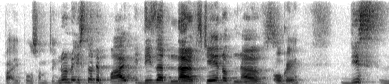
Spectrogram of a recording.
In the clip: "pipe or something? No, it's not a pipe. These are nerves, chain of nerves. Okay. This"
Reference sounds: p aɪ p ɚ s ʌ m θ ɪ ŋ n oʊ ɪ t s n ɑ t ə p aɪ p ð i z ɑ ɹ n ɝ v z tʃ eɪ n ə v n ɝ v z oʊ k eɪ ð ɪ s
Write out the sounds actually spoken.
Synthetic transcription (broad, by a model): p aɪ p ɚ s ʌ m t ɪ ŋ n oʊ ɪ t s n ɑ t ə p aɪ p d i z ɑ ɹ n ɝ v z tʃ eɪ n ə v n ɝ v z oʊ k eɪ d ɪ s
